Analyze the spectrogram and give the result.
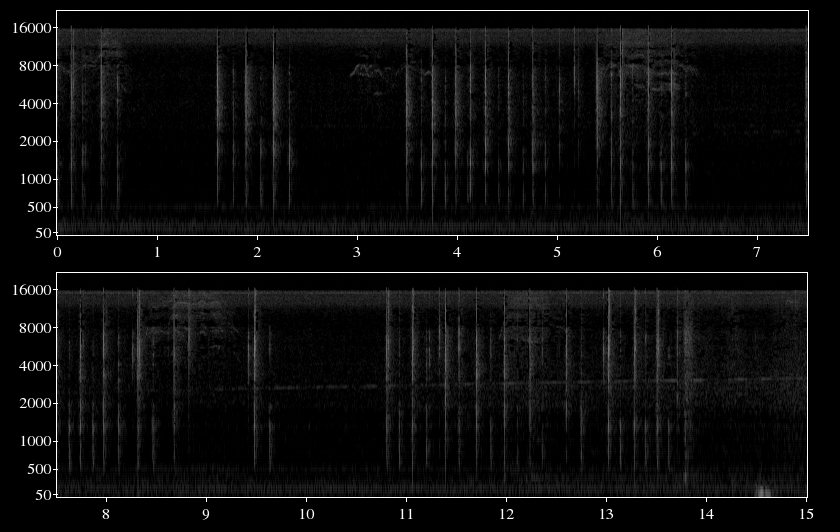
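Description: Thumbs quickly tap the keypad buttons of a small black plastic Punkt mobile phone held in both hands while typing. Crisp, short clicks come in bursts and quick runs over a faint steady hum, with a soft low thump near the end.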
